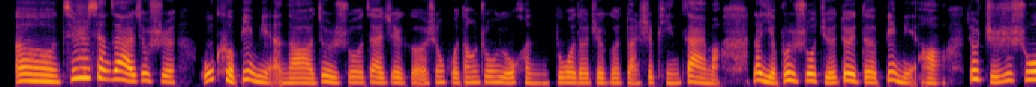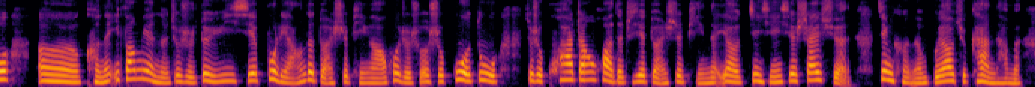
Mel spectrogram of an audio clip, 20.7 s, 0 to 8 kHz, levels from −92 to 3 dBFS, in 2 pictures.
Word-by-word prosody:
呃。 225 -2 +5
其 300 +11 +1
实 335 0 +8
现 330 -3 +3
在 280 -6 +5
就 245 +2 0
是， 205 -4 -3 0.2
无 250 +5 +2
可 275 -1 +3
避 285 0 -1
免 190 -8 -2
地 165 - -2
啊， 165 -1 0
就 200 +6 0
是 185 - +1
说 180 +1 -5
在 180 -1 -1
这 175 -1 -3
个 145 -3 -5
生 185 +3 -6
活 175 -2 -4
当 180 +2 -5
中 190 0 -3
有 170 -2 0
很 160 -4 -8
多 175 +2 -2
的 165 -1 -2
这 165 0 -3
个 165 0 -5
短 165 -3 -6
视 175 +3 -5
频 160 -3 -8
在 190 -3 0
嘛。 150 - -6 0.3
那 255 +1 +3
也 195 -8 +4
不 230 +10 +3
是 255 - +5
说 235 +1 +2
绝 175 -4 0
对 240 +6 +4
地 180 -4 0
避 265 +10 -3
免 175 -6 -2
啊， 155 -3 -4 0.2
就 300 +1 +3
只 190 -9 -3
是 240 +4 -2
说， 275 +3 +5 0.3
呃， 215 -4 +4
可 190 +1 -4
能 205 +4 0
一 270 - -5
方 295 +2 +2
面 285 -8 +1
呢， 175 - -2
就 210 +5 -3
是 185 -3 -4
对 230 +2 +1
于 205 - -4
一 225 - -4
些 225 +2 +1
不 290 +6 +1
良 185 -5 -3
的 265 - +5
短 165 -8 -5
视 195 +4 -6
频 170 -2 -7
啊， 165 +1 -3
或 245 +8 -1
者 170 -6 -2
说 170 - -4
是 210 +1 -2
过 250 +5 +4
度 225 -3 +1 0.3
就 235 - -1
是 225 - +2
夸 270 +5 +1
张 265 0 +2
化 250 -5 +3
的 185 -1 -1
这 185 - -16
些 210 0 +3
短 185 -6 -4
视 200 +4 -2
频 160 -4 -8
呢， 175 - -3
要 205 -3 +1
进 220 +5 -2
行 190 -1 -3
一 - - 0
些 230 +3 +2
筛 255 +4 +2
选， 255 - -4 0.2
尽 285 -3 +4
可 195 -6 -5
能 165 +1 -3
不 180 +1 0
要 230 +3 +5
去 215 - -5
看 210 -4 -1
它 160 0 -5
们。 155 -1 -5
200 Hz, 300 characters per minute, -23 LUFS, 175-235 Hz, 0.3 s, 实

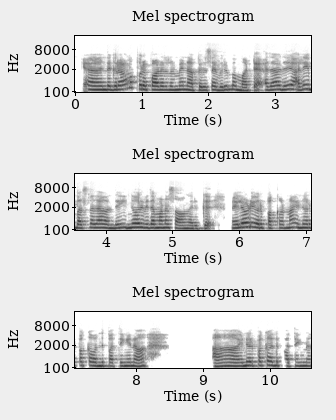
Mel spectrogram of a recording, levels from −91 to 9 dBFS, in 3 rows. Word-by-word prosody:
யா 275 - 0 0.2
இந்த 255 0 +3
கிராமப்புற 290 +3 +1
பாடல்களுமே 250 0 +2
நான் 230 -2 0
பெருசா 230 +2 -1
விரும்ப 260 +4 -1
மாட்டேன். 205 0 -2
அதாவது, 260 +2 0 0.2
அதே 285 +6 -1
பஸ்ல 235 +3 -1
தான் 255 0 +2
வந்து 230 0 +1
இன்னொரு 275 +3 +4
விதமான 250 0 +2
ஸாங் 210 -2 -1
இருக்கு. 205 +1 -4 0.4
மெலோடி 290 +6 +4
ஒரு 250 - -1
பக்கம்ன்னா, 235 +2 -2
இன்னொரு 255 0 +1
பக்கம் 265 -1 -3
வந்து 240 0 +2
பாத்தீங்கன்னா 235 -1 -1 1.2
ஆ, - - +1 0.4
இன்னொரு 260 +2 +2
பக்கம் 275 +1 -1
வந்து 260 0 -2
பாத்தீங்கன்னா, 240 0 -3
250 Hz, 165 wpm, -23 LUFS, 235-265 Hz, 1.2 s, இன்னொரு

